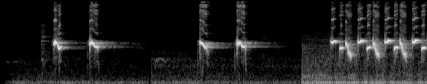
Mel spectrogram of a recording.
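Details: Sooty-headed bulbul song serving as a lure to make other bulbuls sing: two pairs of spaced, ringing chirps, then an abrupt quick series of bouncing, descending notes.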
